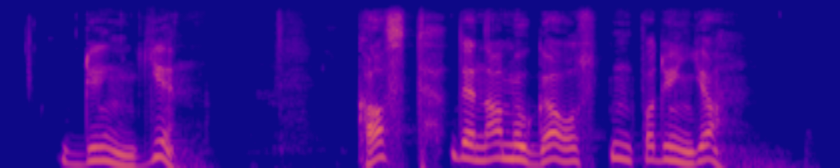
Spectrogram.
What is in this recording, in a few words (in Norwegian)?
"dynje", Numedalsmål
